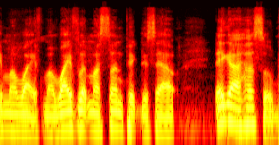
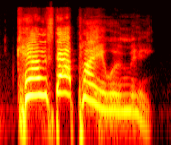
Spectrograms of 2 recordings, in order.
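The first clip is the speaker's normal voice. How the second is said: very high-pitched put-on Southern accent. Asked to do an impression, doing a high-pitched southern impression. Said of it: "it's high pitched and southern".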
